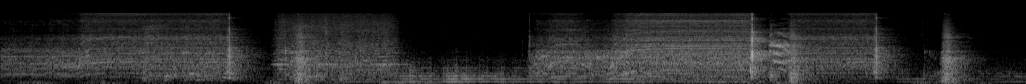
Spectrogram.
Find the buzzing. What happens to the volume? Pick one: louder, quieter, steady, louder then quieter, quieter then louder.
quieter.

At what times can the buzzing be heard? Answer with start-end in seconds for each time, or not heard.
2.7-10.2.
